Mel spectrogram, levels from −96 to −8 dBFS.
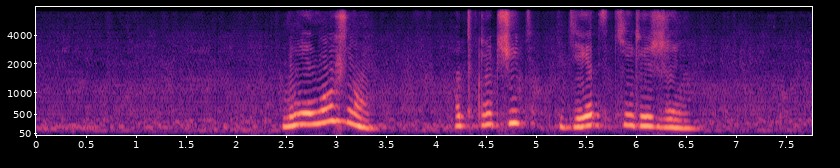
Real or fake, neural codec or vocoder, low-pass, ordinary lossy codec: fake; codec, 16 kHz, 2 kbps, FreqCodec, smaller model; 7.2 kHz; none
